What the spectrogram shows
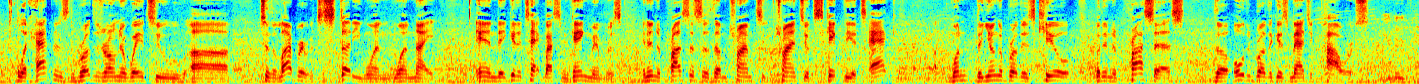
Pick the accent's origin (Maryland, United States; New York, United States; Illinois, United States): Illinois, United States; Harvey; also born or lived in Evanston, Illinois; I am from this area. I grew up in Harvey, Illinois, which is a southern suburb of Chicago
